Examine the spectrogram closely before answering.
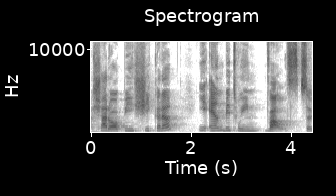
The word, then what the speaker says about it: xarope: Xarope, syrup. Xarope. So another pattern here, when it is in the beginning of words, we pronounce it like sh.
